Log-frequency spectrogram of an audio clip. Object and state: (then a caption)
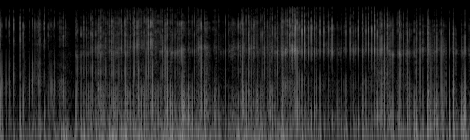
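Artificial textured lime. A textured artificial plastic lime is fast-tapped with a fingertip-style rapid patter, recorded with a hi-fi mic. The taps are short, dry and bright, with crisp clicky highs and almost no ring, running in a steady, busy stream throughout.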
